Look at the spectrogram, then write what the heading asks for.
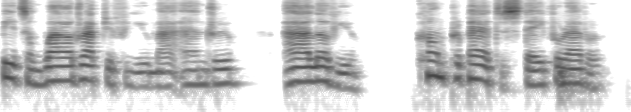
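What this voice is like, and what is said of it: Put-on Deep South Southern Belle accent. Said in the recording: “I know that Indiana isn't in the Deep South, but that's the only accent I can do ... So she's a Southern Belle for this.”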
